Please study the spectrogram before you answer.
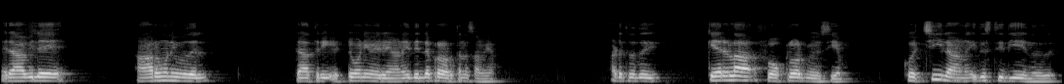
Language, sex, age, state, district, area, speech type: Malayalam, male, 18-30, Kerala, Kannur, rural, spontaneous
